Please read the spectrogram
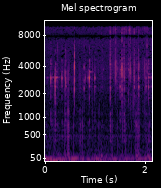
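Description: Underwater crackle of many sharp, irregular clicks over a shallow rocky reef, several every second, heard through a submerged microphone.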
